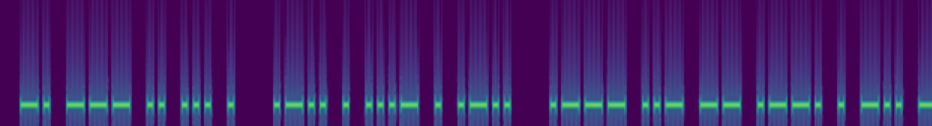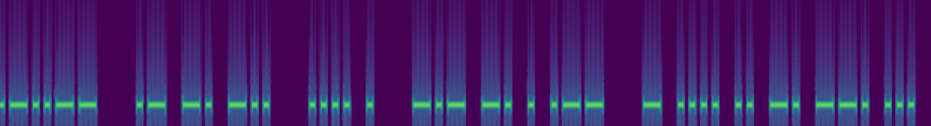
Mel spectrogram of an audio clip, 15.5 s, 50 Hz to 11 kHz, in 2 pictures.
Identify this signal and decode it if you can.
Morse code, heard as a keyed tone, about 26 wpm, 610 Hz. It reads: NOISE LEVEL JUMPED, AND HE KNEW THINGS
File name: 1 English 25wpm / AQC28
